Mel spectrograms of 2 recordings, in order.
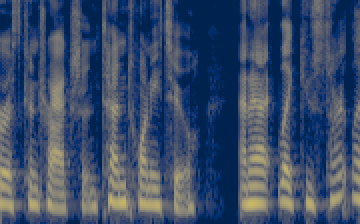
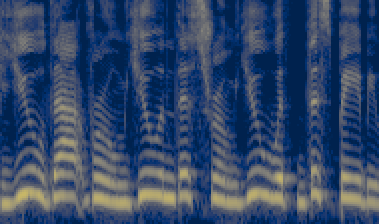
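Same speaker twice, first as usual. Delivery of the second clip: doctors giving orders; 5 semitones higher than usual. Retold or imitated. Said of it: "They're like".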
